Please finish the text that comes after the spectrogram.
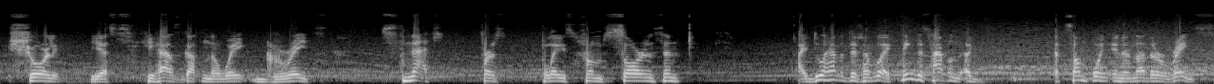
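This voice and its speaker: A man with a cold commentating a sim racing league broadcast, rising in pitch when the action heats up. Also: noisy background. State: has a cold. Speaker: race commentator.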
